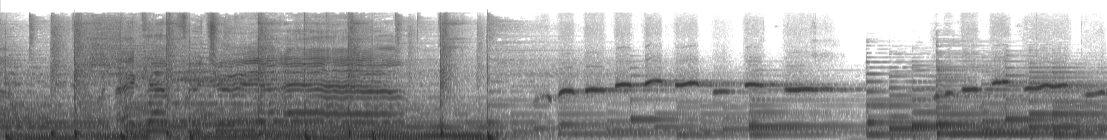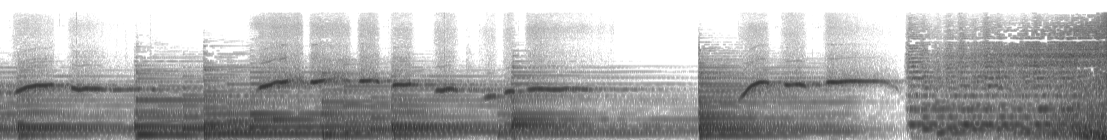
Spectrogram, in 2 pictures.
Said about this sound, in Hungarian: Mikor a szélbe fúj majd egy dallamot, talán felkér egy táncra, s én táncolok. És én elcsábítom, hogy enyém legyen, hogy nekem fütyülje el.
